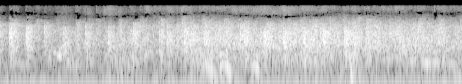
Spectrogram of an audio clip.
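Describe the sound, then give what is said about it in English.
Audience applause for Derek Nimmo's contribution, after the whistle has gone, fills the whole stretch, steady and moderately loud, a dense patter of many hands clapping somewhat raggedly and out of step, with no voices speaking over it. “The uneven applause there was not because they didn't wish to clap for Derek Nimmo, I'm sure.”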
